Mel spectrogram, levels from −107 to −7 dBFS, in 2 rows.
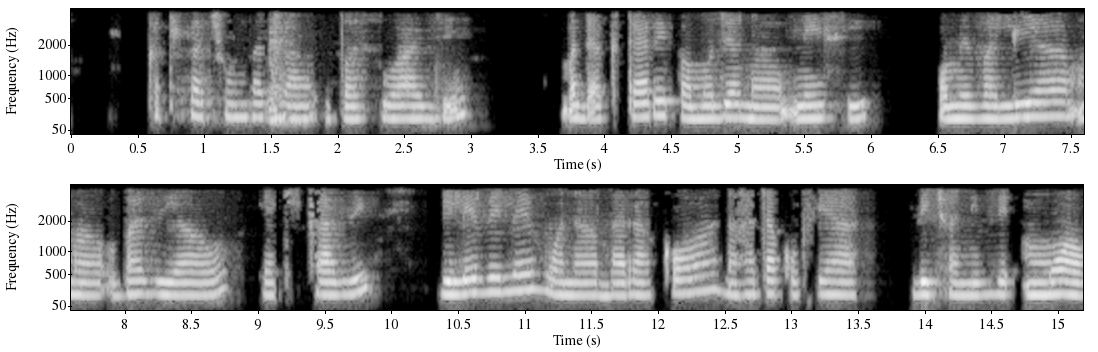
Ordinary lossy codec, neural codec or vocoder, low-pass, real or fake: AAC, 16 kbps; none; 3.6 kHz; real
